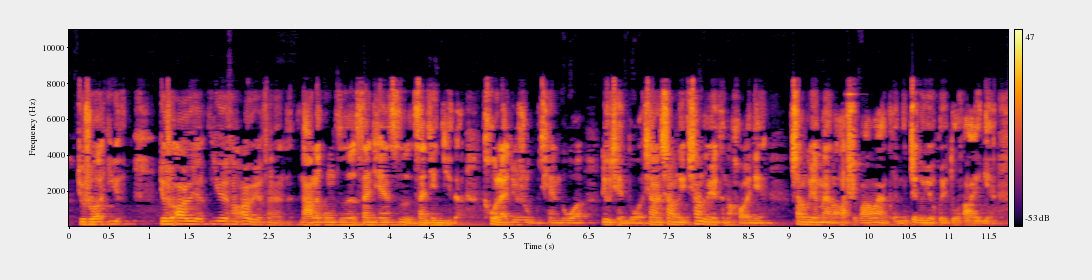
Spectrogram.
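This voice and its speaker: Medium-pitched male voice at a fairly quick pace, amid noticeable background noise and audible room echo. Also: ordinary pitch variation. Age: 20s. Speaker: caller seeking advice, online salesman. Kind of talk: phone-in advice call. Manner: halting.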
